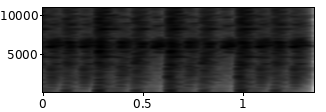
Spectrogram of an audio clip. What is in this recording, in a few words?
D&B Percussion Loop; neuro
